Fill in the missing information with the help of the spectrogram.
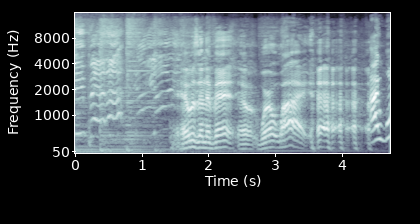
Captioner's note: laughter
